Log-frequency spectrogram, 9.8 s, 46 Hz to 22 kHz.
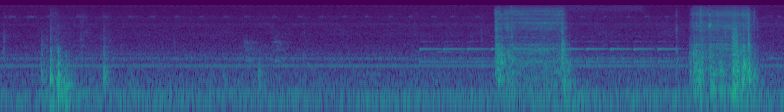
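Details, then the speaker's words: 1997 Pontiac Firebird pop-up headlight motor after repair kit install: two short, even electric whirs, no more grinding; the grinding had been caused by two missing teeth on the gear. "most notably is no more grinding sound sweet just two missing teeth on that gear caused that issue"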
